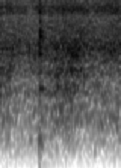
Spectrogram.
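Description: Fish curry masala frying in a pan, a steady broadband sizzle throughout with a brief louder stir or clatter early on, close and fairly loud.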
